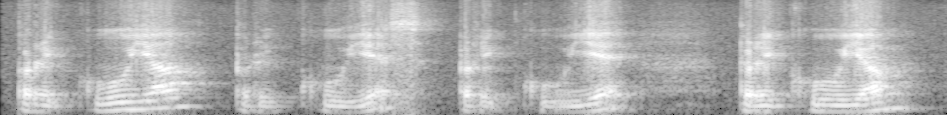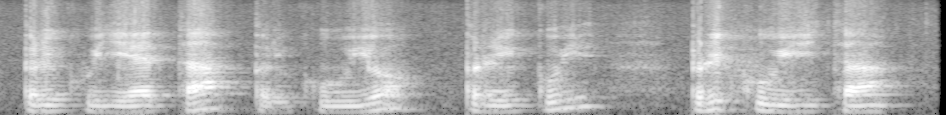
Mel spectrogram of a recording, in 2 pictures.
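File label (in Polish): "prykowac", Kurpie dialect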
